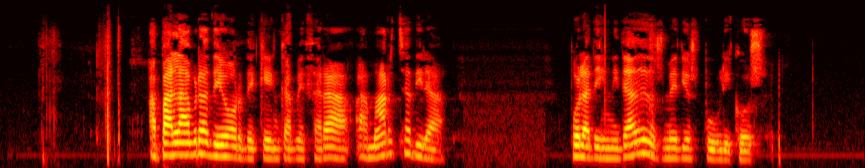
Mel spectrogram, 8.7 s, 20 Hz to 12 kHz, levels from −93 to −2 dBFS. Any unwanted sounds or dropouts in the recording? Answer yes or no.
no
